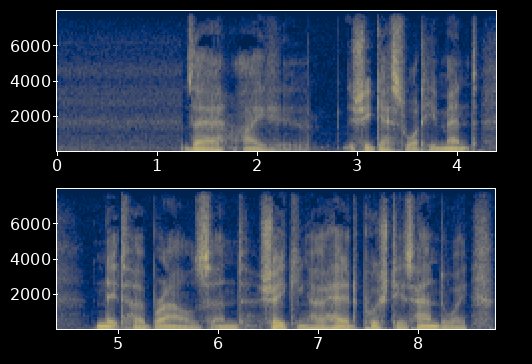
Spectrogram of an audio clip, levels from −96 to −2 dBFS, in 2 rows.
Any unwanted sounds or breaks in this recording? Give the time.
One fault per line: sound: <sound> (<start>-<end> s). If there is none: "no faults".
no faults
